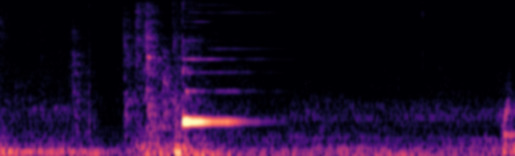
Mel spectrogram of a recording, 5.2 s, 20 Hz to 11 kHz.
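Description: A Schindler MT 300A hydraulic elevator door at a department store slides with a rumbling clatter, followed by a single bright ding ringing out and fading, with a quiet hum underneath and another bump near the end.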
